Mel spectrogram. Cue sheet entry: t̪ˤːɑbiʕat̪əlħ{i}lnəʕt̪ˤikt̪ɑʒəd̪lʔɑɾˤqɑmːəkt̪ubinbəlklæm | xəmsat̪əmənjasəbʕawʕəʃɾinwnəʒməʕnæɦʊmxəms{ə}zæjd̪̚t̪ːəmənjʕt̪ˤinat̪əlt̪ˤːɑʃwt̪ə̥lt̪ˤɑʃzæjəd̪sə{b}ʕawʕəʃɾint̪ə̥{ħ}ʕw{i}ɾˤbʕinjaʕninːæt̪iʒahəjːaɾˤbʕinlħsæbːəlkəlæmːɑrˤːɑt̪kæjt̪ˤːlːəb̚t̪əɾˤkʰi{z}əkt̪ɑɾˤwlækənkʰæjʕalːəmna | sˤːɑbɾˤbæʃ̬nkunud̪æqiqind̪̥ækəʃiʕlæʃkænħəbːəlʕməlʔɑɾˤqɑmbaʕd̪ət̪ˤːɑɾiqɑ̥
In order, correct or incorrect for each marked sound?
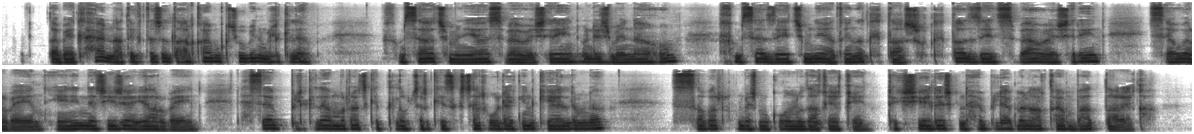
incorrect, incorrect, correct, incorrect, correct, correct

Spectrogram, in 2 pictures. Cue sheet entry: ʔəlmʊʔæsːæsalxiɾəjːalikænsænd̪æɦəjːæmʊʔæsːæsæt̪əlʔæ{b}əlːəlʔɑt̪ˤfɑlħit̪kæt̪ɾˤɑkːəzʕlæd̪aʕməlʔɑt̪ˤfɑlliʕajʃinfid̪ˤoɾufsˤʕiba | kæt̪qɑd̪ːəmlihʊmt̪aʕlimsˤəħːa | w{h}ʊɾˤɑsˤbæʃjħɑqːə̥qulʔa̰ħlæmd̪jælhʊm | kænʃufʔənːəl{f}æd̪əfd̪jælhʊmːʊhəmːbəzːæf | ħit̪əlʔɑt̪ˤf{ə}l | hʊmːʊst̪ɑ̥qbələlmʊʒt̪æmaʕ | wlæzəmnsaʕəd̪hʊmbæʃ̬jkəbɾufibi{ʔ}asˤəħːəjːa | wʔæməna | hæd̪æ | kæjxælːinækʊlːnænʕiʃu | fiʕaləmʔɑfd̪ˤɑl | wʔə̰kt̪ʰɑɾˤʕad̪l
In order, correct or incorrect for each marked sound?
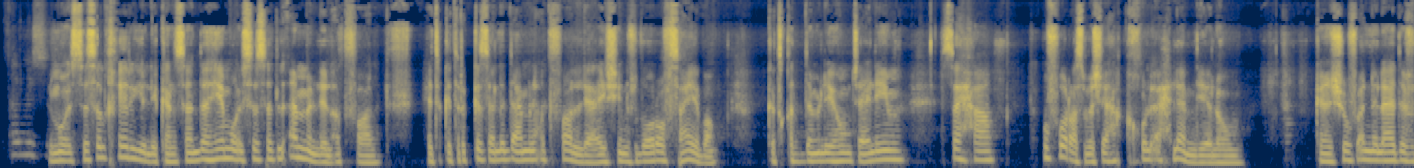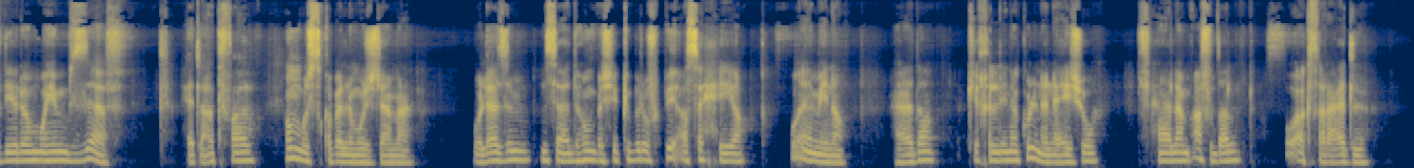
incorrect, incorrect, incorrect, incorrect, correct

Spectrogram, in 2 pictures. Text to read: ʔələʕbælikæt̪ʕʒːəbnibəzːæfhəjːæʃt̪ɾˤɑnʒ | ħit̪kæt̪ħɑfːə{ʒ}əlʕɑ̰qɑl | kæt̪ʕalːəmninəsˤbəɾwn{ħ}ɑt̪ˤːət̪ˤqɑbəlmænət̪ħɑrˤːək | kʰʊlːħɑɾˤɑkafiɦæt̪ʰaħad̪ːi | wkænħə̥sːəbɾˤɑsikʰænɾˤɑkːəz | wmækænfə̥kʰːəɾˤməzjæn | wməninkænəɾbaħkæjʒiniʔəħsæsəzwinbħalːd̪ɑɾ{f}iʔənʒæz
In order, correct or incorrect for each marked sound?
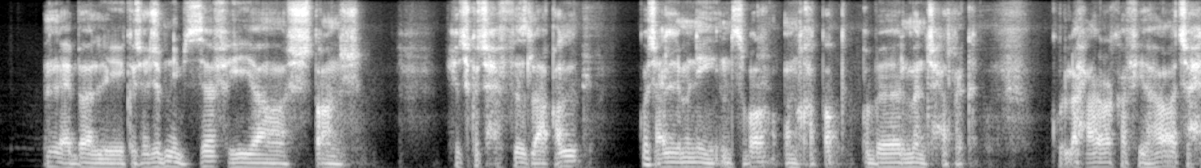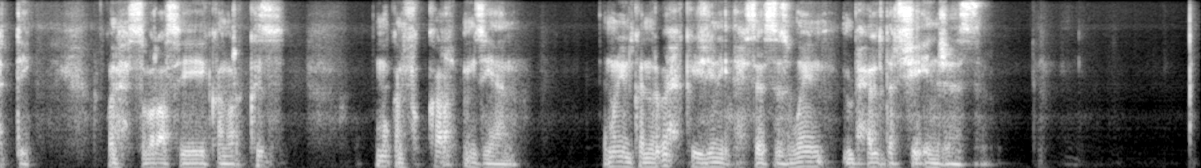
incorrect, incorrect, incorrect

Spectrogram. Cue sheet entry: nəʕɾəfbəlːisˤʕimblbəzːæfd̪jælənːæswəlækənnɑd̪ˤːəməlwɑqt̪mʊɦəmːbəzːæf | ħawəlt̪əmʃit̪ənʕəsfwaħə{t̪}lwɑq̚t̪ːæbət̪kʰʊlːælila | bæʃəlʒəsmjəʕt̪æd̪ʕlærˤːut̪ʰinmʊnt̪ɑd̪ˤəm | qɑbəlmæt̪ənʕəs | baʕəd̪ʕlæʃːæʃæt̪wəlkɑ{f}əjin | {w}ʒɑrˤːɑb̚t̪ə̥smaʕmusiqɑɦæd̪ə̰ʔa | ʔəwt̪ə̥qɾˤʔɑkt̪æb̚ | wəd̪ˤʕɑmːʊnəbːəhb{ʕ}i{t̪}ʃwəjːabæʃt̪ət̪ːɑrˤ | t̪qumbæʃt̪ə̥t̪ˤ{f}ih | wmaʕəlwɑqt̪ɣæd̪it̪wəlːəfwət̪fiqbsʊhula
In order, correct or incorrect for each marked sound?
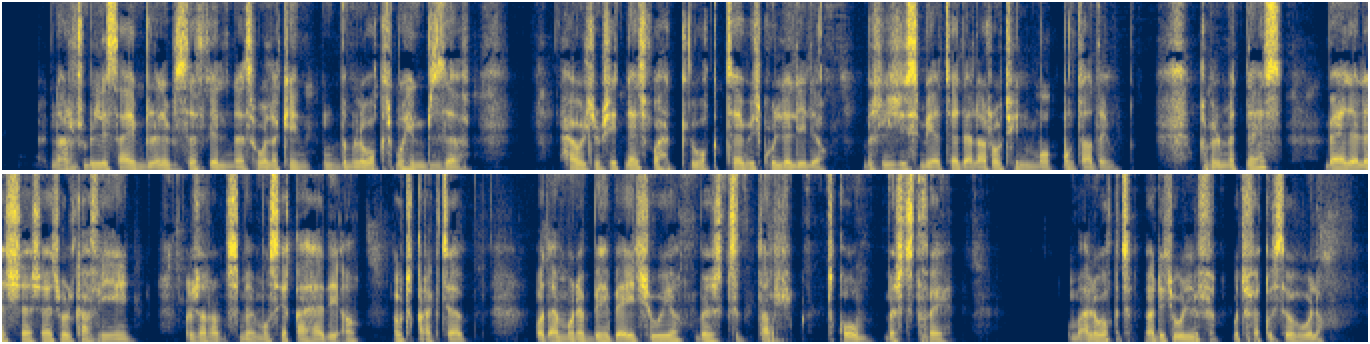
incorrect, correct, correct, correct, incorrect, correct

